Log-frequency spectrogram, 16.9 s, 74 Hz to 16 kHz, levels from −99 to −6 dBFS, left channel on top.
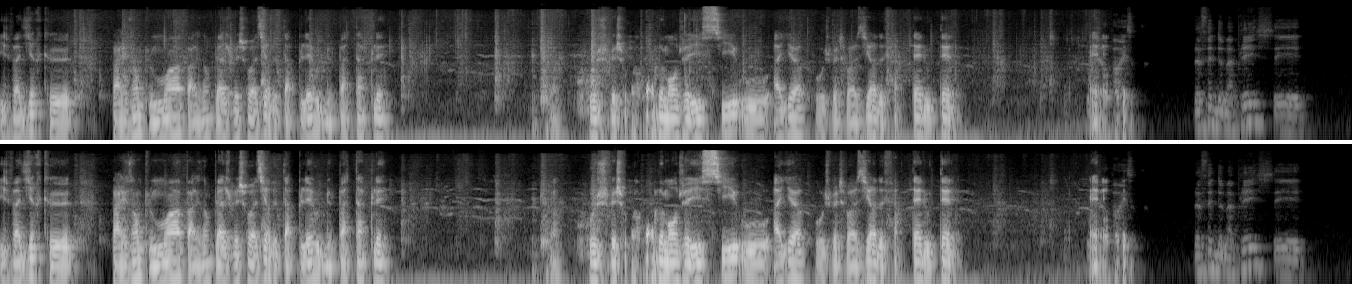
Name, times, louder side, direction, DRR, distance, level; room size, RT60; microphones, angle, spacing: voice 1, 0.0-4.9 6.9-7.1 7.4-12.0 13.6-13.8, right 4 dB, 30° right, 0.4 m, -31 dB
Alanis - Walking in the Castle - Andando por el Castillo, 0.6-13.9, left 3 dB, 50° left, 2.0 m, -51 dB
sound 1, 4.7-13.8, right 1 dB, 50° right, 1.1 m, -53 dB
voice 2, 7.7-8.1 13.6-14.2 14.9-16.2, equal, 15° left, 2.9 m, -52 dB
8.1 x 5.4 x 4.2 m
head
